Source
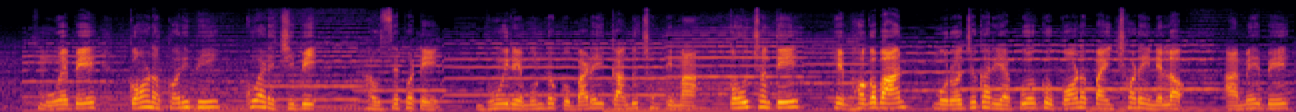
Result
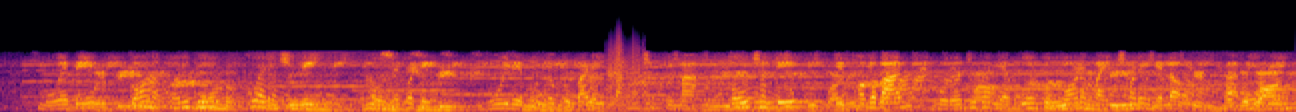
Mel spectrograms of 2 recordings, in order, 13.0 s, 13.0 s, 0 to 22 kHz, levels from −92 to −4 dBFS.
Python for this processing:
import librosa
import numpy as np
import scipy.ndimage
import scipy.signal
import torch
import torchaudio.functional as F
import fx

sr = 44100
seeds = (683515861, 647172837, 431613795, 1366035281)

p1 = fx.freq_compress(x, sr, knee_hz=1900.0, ratio=4.0)
p2 = scipy.signal.sosfilt(scipy.signal.butter(4, 100.0, 'highpass', fs=sr, output='sos'), p1)
p3 = fx.rider(p2, sr, range_db=5, speed_s=2.0)
p4 = p2 + F.gain(torch.from_numpy(p3), -3.0).numpy()
p5 = fx.air_absorb(p4, sr, metres=400.0, at=(9.09, 10.02))
p6 = fx.echo_pitch(p5, sr, ms=104, semitones=-6, count=2, db_per_echo=-3.0)
p7 = fx.echo_split(p6, sr, split_hz=1200.0, low_ms=134, high_ms=300, feedback_pct=52, wet_db=-10.5)
p8 = fx.transformer_sat(p7, sr, knee_hz=2500.0, at=(6.04, 6.45))
y = F.gain(torch.from_numpy(p8), -1.5).numpy()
